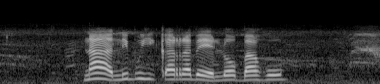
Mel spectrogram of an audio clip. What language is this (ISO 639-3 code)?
sot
